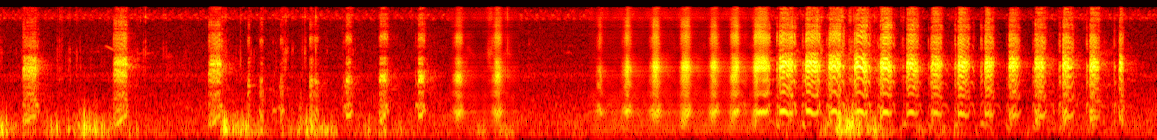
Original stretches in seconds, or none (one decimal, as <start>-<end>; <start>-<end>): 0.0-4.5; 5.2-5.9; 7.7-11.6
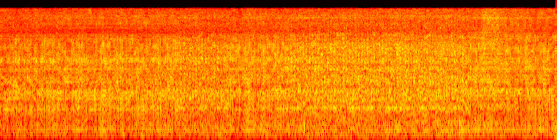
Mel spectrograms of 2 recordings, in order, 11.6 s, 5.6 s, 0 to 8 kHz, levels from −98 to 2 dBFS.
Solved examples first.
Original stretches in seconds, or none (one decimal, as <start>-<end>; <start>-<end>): 1.8-2.3; 2.9-4.7

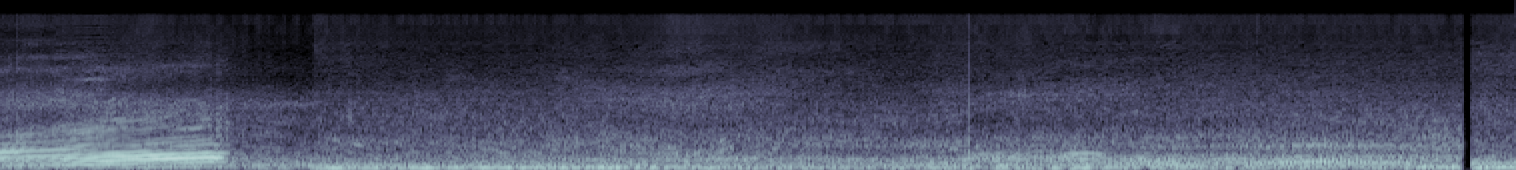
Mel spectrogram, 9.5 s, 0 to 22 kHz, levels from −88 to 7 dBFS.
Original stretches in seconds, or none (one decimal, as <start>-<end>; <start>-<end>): 6.5-7.4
